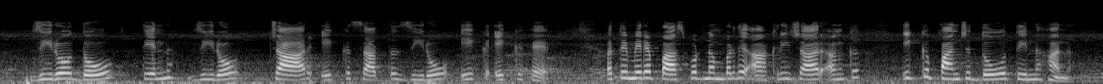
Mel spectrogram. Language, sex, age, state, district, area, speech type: Punjabi, female, 30-45, Punjab, Jalandhar, urban, read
